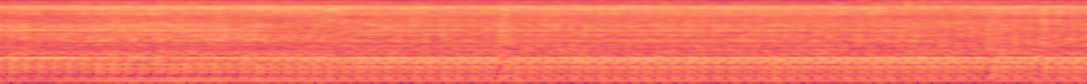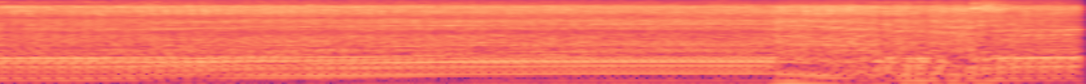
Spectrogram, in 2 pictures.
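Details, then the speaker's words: Craftsman riding mower with a Briggs single-cylinder engine, after fitting a used starter, choke off, oil due for a change: runs smooth and steady, then picks up cleanly when revved. "there is oil in it just needs to be changed but actually it runs really really nice"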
